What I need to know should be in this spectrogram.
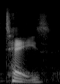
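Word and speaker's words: Toews: Rest assured, it may be spelled like Toes, but it's Taze.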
